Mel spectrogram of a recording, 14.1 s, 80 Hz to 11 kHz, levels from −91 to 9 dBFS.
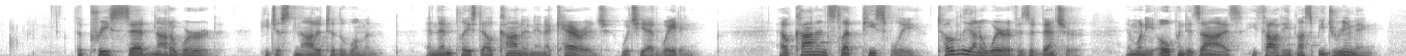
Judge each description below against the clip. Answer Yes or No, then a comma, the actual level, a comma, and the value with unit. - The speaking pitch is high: No, low, 100 Hz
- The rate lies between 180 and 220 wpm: Yes, average, 190 wpm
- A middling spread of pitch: No, wide, 6.9 semitones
